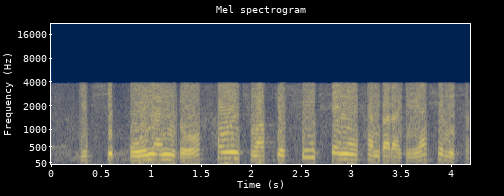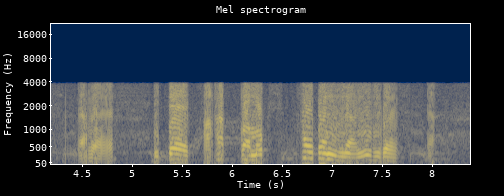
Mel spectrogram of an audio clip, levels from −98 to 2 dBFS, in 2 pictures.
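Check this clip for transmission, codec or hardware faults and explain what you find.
One fault runs through the whole speech clip: mu-law and A-law mixed up. The G.711 A-law telephone coding, band-limited below 4 kHz, carries it. Samples written as A-law are read as mu-law, so levels scramble. Speech turns harsh and distorted, and pauses fill with noise.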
